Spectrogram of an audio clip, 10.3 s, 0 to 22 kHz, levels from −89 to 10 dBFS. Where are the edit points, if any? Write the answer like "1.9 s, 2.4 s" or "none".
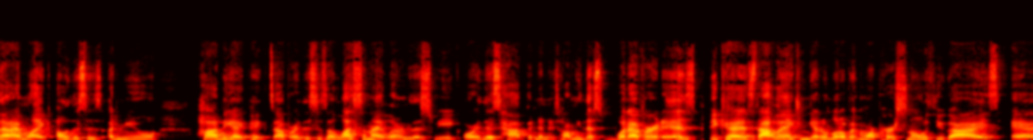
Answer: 7.0 s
